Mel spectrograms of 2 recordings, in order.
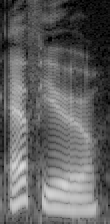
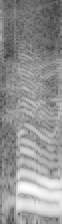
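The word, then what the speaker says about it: Fu: I went over to Elson Page's house and I played Boomerang F you. You gotta make sure you tell them how to say it. – It's foo. Yeah, I know.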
